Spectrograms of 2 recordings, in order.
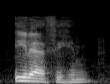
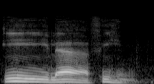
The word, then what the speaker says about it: إيلافهم: قوله لإيلاف قريش، إيلافهم، لاحظوا أن هذه ياء لم تكتب في الرسم ولكنها كتبت في الضبط، فتنطق ليست إيلافهم كما يفعل بعض الناس، بل يقال إيلافهم بياء.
